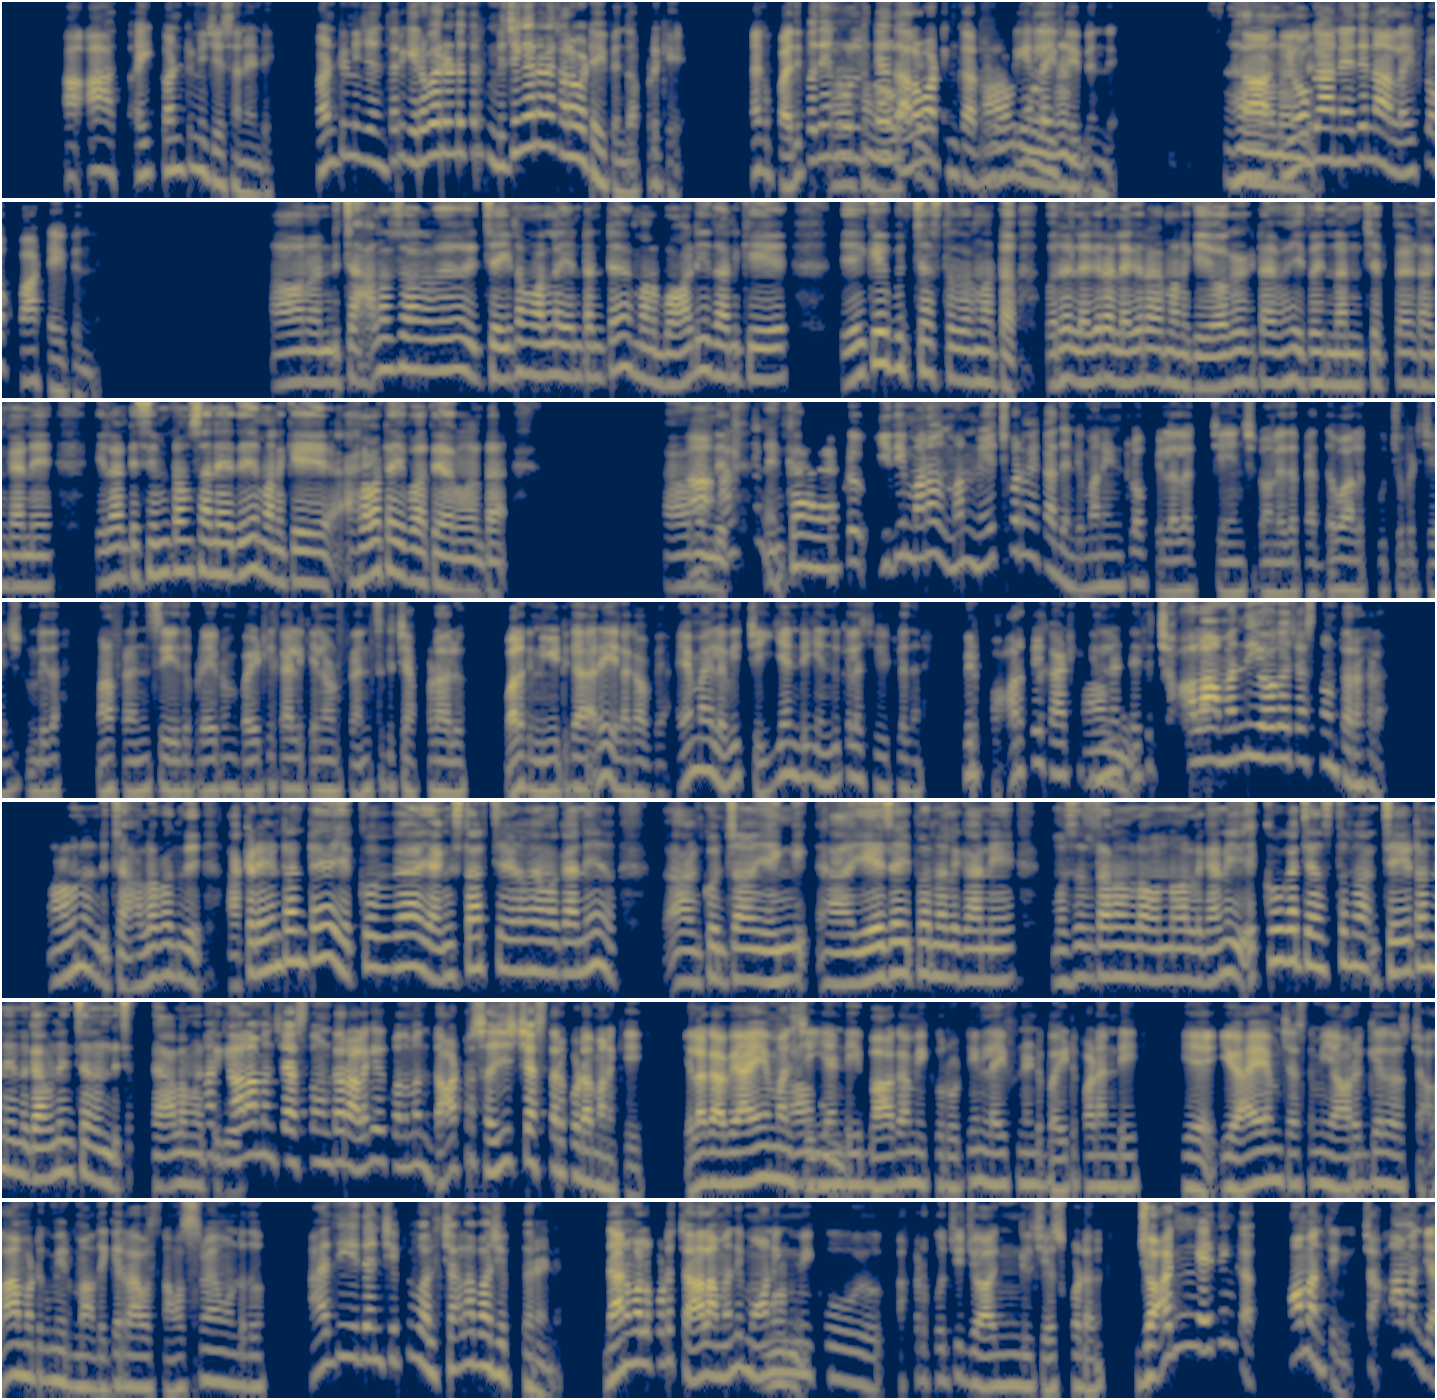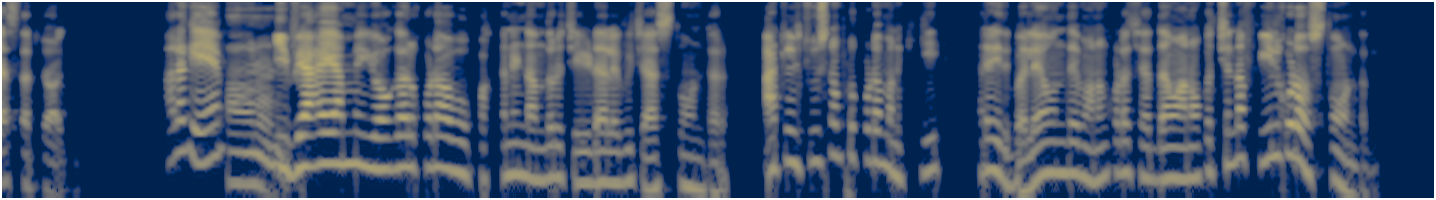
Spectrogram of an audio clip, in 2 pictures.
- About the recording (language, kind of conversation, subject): Telugu, podcast, యోగా చేసి చూడావా, అది నీకు ఎలా అనిపించింది?
- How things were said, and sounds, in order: in English: "కంటిన్యూ"; in English: "కంటిన్యూ"; in English: "రొ రొటీన్ లైఫ్"; in English: "లైఫ్‌లో"; in English: "పార్ట్"; in English: "బాడీ"; in English: "సింప్టమ్స్"; in English: "ఫ్రెండ్స్"; in English: "ఫ్రెండ్స్‌కి"; in English: "నీట్‌గా"; in English: "పార్క్‌లకి"; in English: "యంగ్‌స్టార్"; in English: "ఏజ్"; in English: "డాక్టర్స్ సజెస్ట్"; in English: "రొటీన్ లైఫ్"; unintelligible speech; in English: "మార్నింగ్"; in English: "మార్నింగ్"; in English: "జాగింగ్"; in English: "కామన్ థింగ్"; in English: "జాగింగ్"; other background noise; in English: "ఫీల్"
